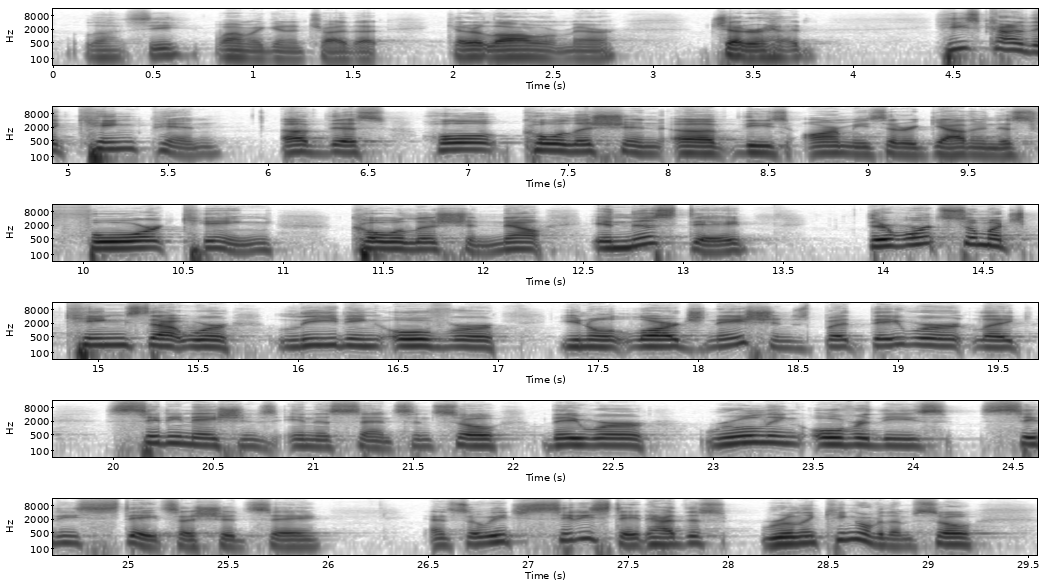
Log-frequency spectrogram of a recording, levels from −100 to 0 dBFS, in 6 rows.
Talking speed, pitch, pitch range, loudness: 160 wpm, 175 Hz, 150-200 Hz, -20 LUFS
